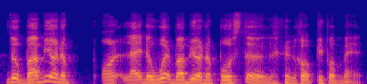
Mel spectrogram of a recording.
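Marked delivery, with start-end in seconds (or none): none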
